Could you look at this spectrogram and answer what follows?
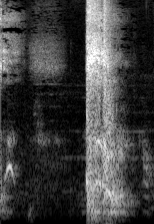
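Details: Faint speech, then one sudden loud, harsh cough burst about half a second long from a man speaking publicly, who coughs repeatedly mid-speech, fading into quiet room sound: a single dry-sounding cough.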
